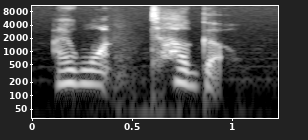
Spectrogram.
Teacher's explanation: in a fast real sentence, that ooh sound disappears. It becomes our lazy schwa sound, tuh.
